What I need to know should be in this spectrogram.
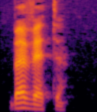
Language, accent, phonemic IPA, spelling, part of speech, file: French, France, /ba.vɛt/, bavette, noun, LL-Q150 (fra)-bavette.wav
- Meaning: 1. bib 2. bavette: beef flank steak 3. bavette: beef flap steak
